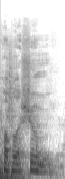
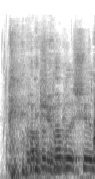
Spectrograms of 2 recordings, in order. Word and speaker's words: Popelouchum: Popelouchum. They say it right? – Yes. – Yes. – Popelouchum.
